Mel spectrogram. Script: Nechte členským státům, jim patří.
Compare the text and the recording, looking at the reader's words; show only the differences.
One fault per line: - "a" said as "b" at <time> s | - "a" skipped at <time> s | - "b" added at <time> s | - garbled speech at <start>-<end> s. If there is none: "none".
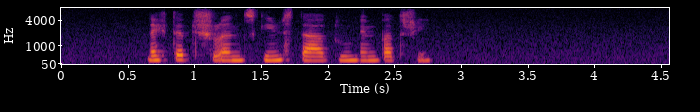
none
